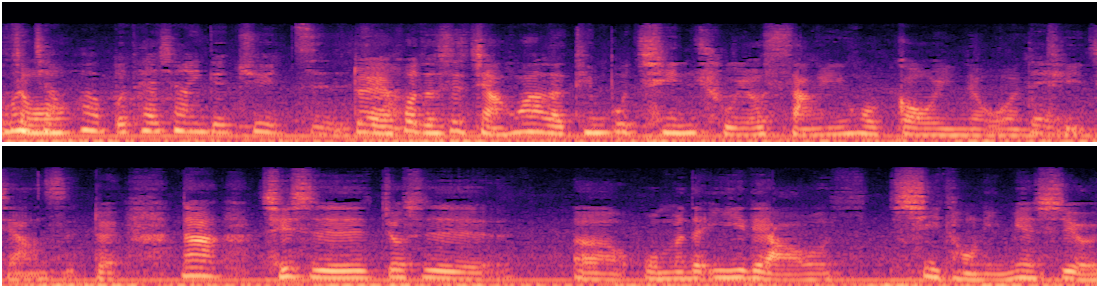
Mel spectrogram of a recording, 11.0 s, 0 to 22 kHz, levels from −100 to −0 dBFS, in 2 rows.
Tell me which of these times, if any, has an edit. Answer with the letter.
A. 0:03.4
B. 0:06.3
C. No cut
C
